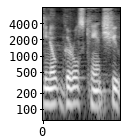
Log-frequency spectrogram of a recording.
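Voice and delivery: soft, quiet voice. Telling the audience what someone said entering the auditorium, said softly. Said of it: "He said it softly".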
